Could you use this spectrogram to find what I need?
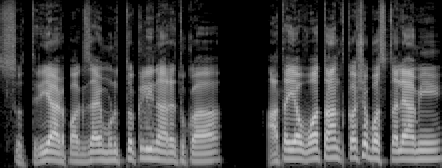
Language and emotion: Goan Konkani, angry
